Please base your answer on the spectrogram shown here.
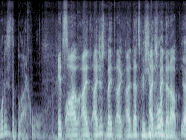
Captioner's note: all laughing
